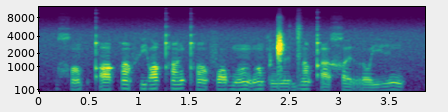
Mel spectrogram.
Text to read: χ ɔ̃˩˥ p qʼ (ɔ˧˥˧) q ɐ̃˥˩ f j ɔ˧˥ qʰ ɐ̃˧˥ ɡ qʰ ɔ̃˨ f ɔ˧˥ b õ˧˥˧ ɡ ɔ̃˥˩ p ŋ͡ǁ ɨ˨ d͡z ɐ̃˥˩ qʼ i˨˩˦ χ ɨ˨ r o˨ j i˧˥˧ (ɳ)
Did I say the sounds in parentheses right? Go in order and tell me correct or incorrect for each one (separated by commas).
incorrect, incorrect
